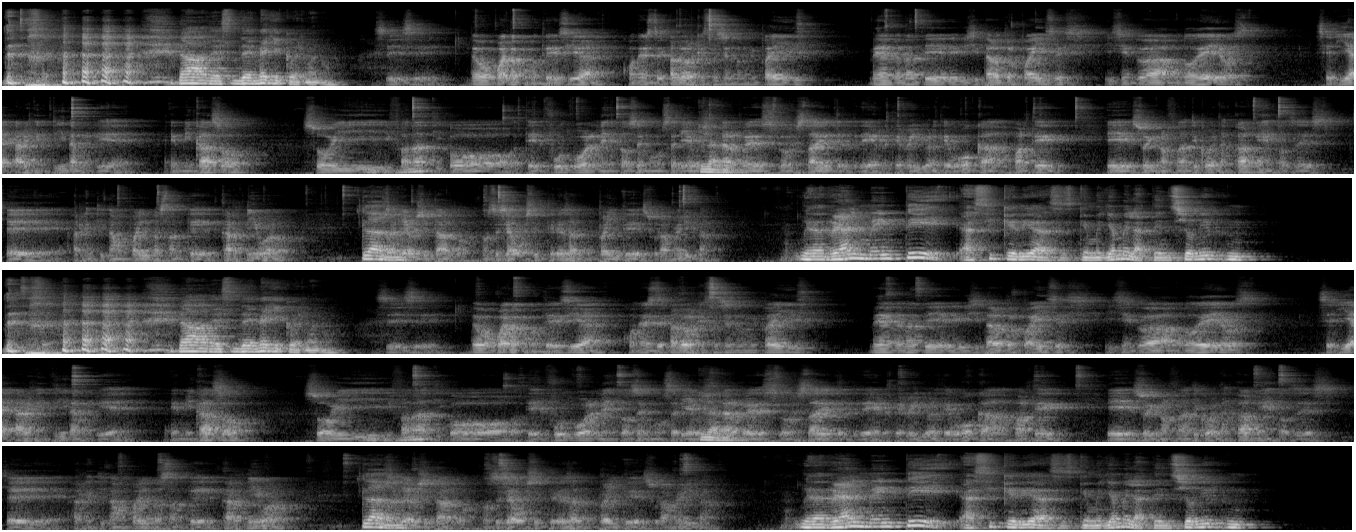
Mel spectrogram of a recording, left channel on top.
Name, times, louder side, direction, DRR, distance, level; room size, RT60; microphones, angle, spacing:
voice 1, 0.0-3.3 17.1-17.8 20.5-20.9 30.6-31.1 34.8-39.4, left 1 dB, 10° left, 1 dB, 0.3 m, -18 dB
voice 2, 3.7-4.3 4.6-6.0 6.3-8.0 8.7-12.5 13.2-14.8 15.2-15.9 16.5-24.0 24.6-26.8 27.1-29.9 30.7-34.1, left 1 dB, 85° left, -4 dB, 1.3 m, -26 dB
8.1 x 2.7 x 2.4 m, 0.84 s
head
